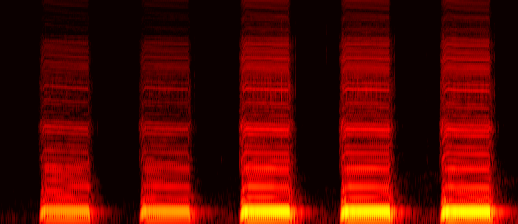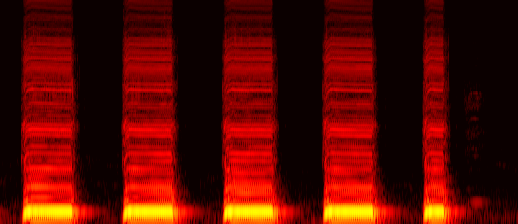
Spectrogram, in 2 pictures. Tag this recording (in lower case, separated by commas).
alarm, telephone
